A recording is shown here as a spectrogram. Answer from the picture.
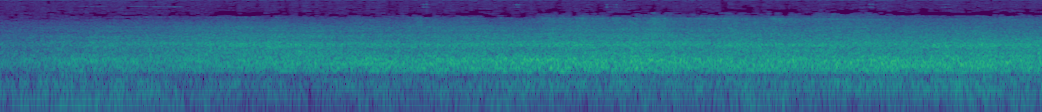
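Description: Express passenger train running past at speed, its rolling noise growing steadily louder as it approaches.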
